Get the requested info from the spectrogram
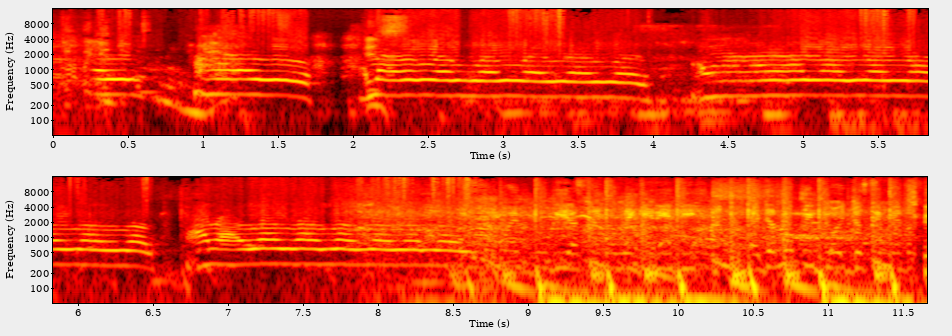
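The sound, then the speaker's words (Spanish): A cat lets out three long, drawn-out meows in quick succession, loud, each wavering like a yowl, followed by a noisier, rougher stretch of sound. “Y el otro participante es el gato.”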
